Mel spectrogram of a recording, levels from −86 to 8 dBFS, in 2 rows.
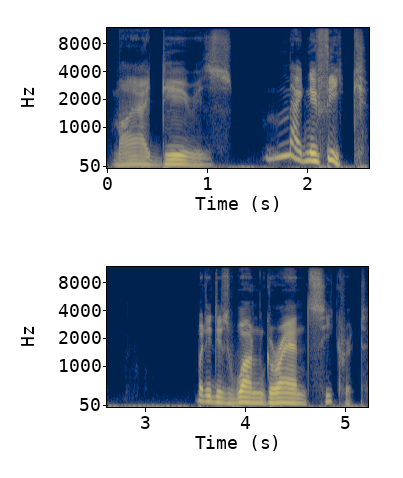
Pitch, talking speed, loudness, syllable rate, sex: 130 Hz, 115 wpm, -18 LUFS, 4.1 syllables/s, male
